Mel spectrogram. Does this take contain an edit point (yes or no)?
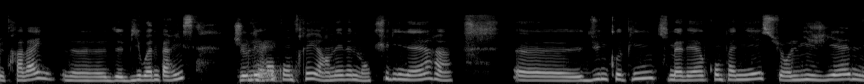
no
